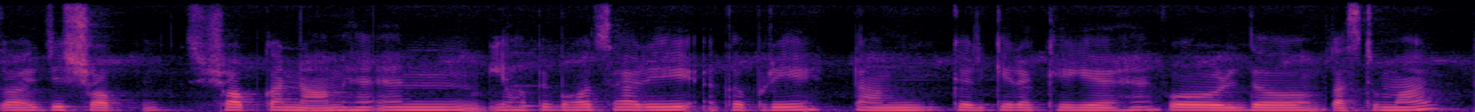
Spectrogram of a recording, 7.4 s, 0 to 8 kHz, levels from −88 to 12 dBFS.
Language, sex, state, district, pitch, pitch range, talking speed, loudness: Hindi, female, Bihar, Saran, 185 Hz, 175-190 Hz, 170 wpm, -31 LUFS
